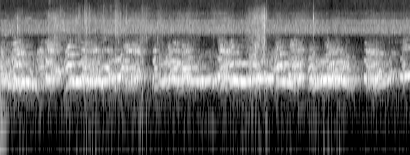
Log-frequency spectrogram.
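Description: A pack of beagles baying with many overlapping voices, giving tongue as they run a rabbit's scent trail.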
